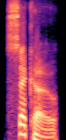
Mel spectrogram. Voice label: "secco", British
